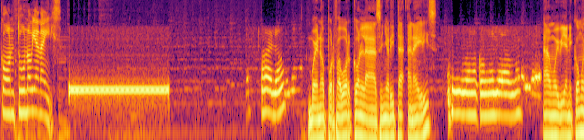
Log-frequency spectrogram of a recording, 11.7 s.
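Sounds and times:
speech: 0.0 - 1.3, 4.9 - 11.6
telephone dialing tone: 1.4 - 3.4.

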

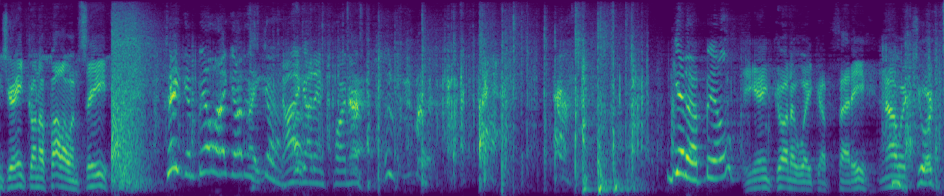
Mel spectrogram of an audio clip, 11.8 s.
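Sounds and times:
speech: 0.0 - 5.5, 8.4 - 11.7
heavy punches landing in a brawl: 1.4 - 2.3, 4.4 - 8.2
scuffling and shuffling: 2.1 - 8.2
grunting voices: 3.1 - 7.3.

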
